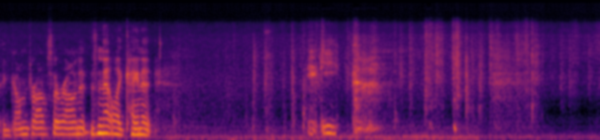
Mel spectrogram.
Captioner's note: laughs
